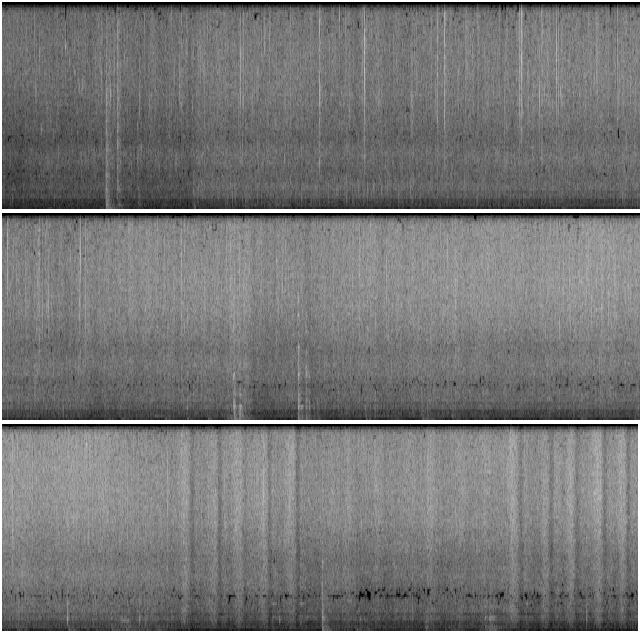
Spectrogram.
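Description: Diced peppers and onion in sauce sizzling in a frying pan, then crisp pieces of scorched-rice crust (nurungji) sizzling as they are stirred and tossed in. The sizzle grows gradually louder, with a few sharp knocks against the pan.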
